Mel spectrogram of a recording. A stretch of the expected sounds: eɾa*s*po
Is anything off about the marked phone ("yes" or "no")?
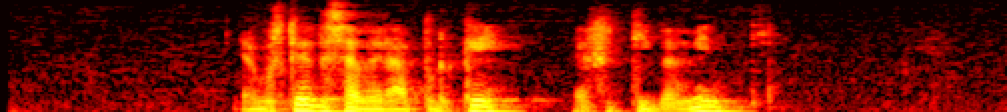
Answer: yes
